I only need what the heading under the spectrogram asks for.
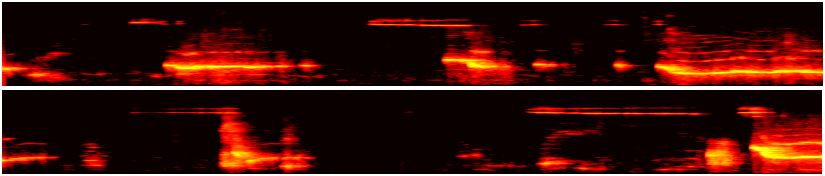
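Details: Cavalier King Charles Spaniel puppies, four weeks old, socialized with older dogs in their pen. Repeated whimpers, some drawn out and wavering, others clipped, in irregular bursts with brief pauses, alongside thin, high, steady tones.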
